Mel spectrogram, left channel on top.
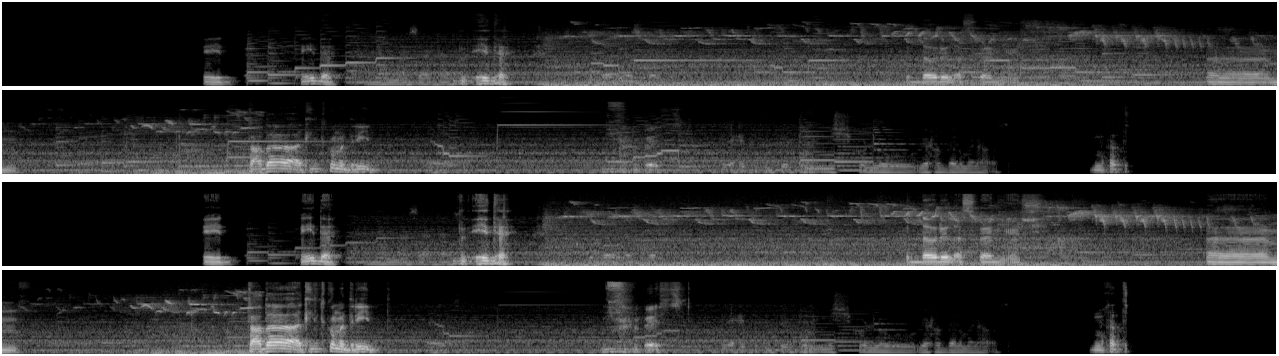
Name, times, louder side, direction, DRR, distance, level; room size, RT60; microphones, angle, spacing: voice 1, 2.0-2.3 3.0-3.4 4.5-5.1 9.0-10.4 12.0-13.0 15.2-16.6 18.7-19.6 23.6-24.0, right 5 dB, 65° right, 0.4 m, -22 dB
sound 1, 2.4-4.4 5.7-8.9 9.3-12.4 12.8-16.3 17.0-20.2 20.7-22.2, left 7 dB, 80° left, 0.4 m, -41 dB
sound 2, 3.4-20.9, left 1 dB, 45° left, 2.3 m, -40 dB
voice 2, 3.7-5.0 5.3-6.7 17.0-17.5 19.0-19.2 19.9-22.8, equal, 10° left, 0.7 m, -40 dB
sound 3, 5.4-15.4, right 3 dB, 45° right, 1.0 m, -33 dB
3.5 x 3.4 x 3.6 m
head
